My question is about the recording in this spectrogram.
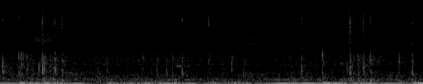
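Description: Typing on a computer keyboard: irregular key clicks, with a denser run of clicks about three and a half seconds in.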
